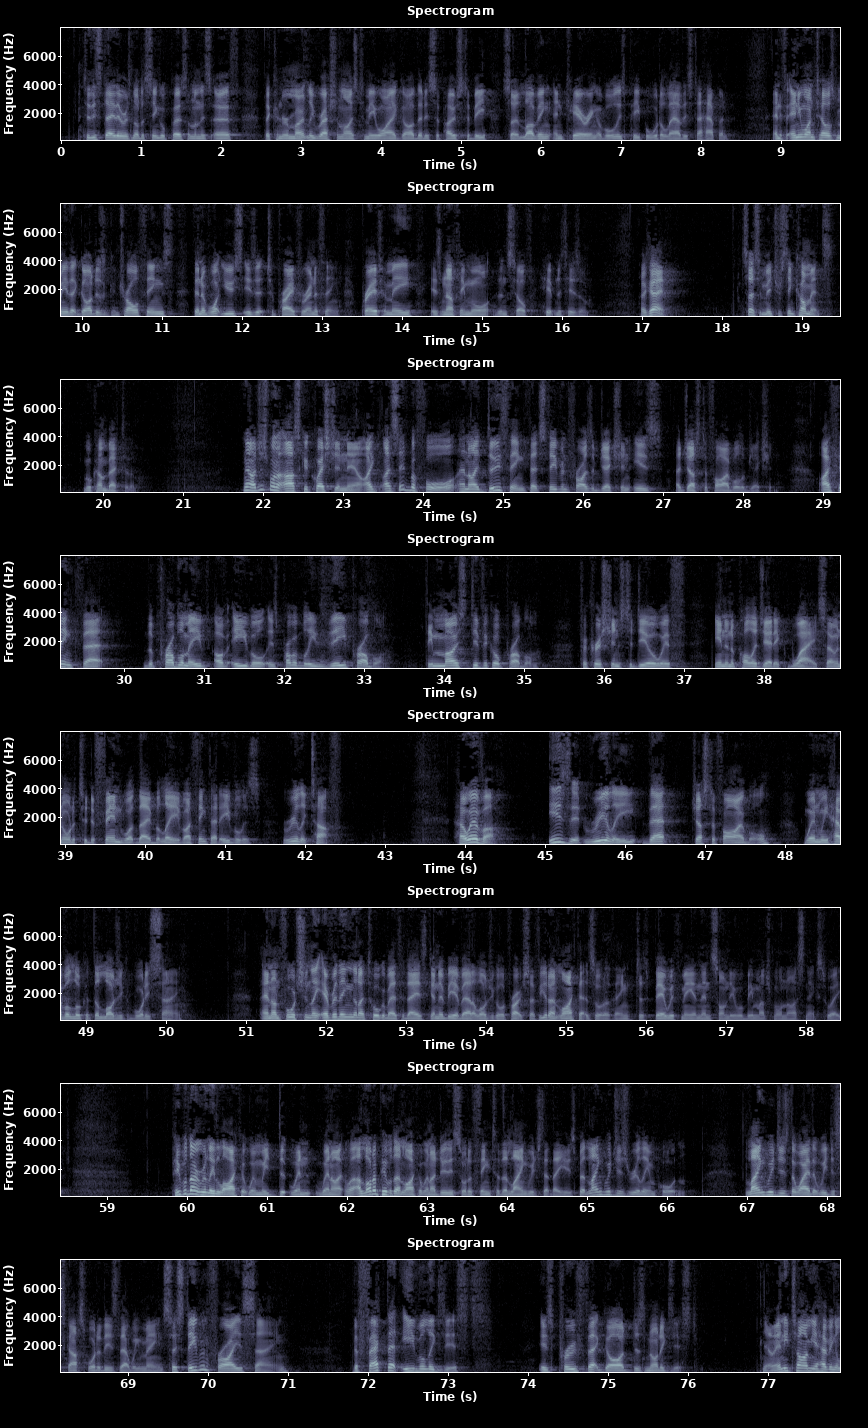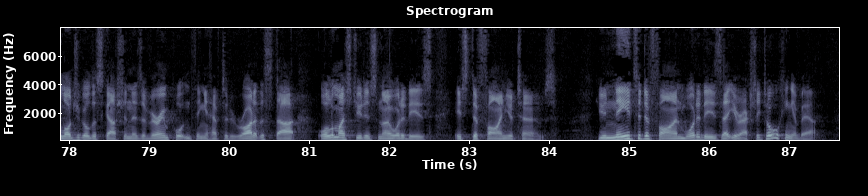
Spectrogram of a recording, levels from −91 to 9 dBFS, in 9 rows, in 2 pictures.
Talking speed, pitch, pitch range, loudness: 210 wpm, 120 Hz, 105-140 Hz, -33 LUFS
